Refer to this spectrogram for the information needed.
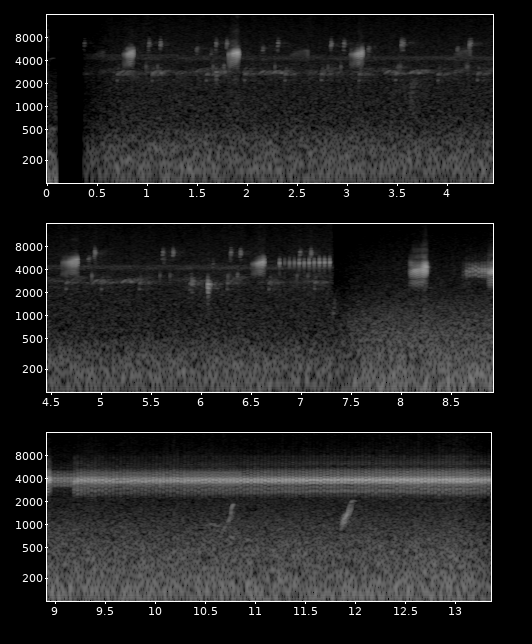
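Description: Toads on their spring migration call in a chorus: short high chirps repeat steadily at first, then a long, continuous high-pitched trill rises and holds over a hushed outdoor night background.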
